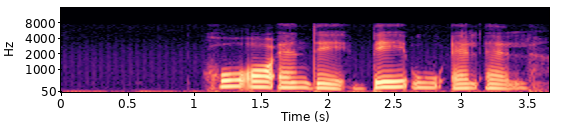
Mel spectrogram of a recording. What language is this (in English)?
Swedish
